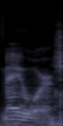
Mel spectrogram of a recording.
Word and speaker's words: Mawhorr: Mawhorr.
